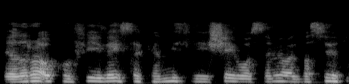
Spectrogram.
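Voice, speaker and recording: A man's voice: medium pitch, flat delivery, dark tone. Man teaching verses in a dull lo-fi recording. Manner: recites verses then asks students word meanings; halting, non-native English with restarts. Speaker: Quran tafsir teacher. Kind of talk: teaching a class, mixing English and Arabic.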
